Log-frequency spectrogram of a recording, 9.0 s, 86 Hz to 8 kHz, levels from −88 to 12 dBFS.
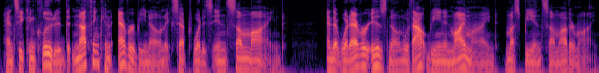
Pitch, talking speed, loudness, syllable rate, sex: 90 Hz, 205 wpm, -22 LUFS, 5.0 syllables/s, male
